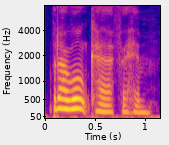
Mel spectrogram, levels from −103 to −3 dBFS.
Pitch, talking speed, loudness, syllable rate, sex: 200 Hz, 310 wpm, -16 LUFS, 5.9 syllables/s, female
